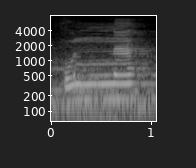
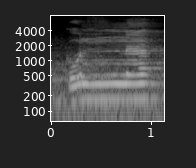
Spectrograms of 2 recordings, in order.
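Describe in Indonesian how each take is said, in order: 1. Bunyi sengau n dipendekkan. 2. Bunyi sengau n dipendekkan.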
